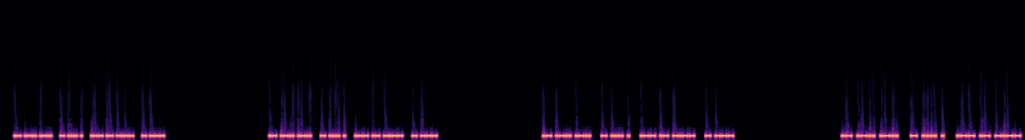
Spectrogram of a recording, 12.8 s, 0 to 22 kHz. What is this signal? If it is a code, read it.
Morse code, heard as a keyed tone, about 64 wpm, 700 Hz. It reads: ALL THE WAY TO ALL THE WAY TO ALL THE WAY TO ALL THE WAY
